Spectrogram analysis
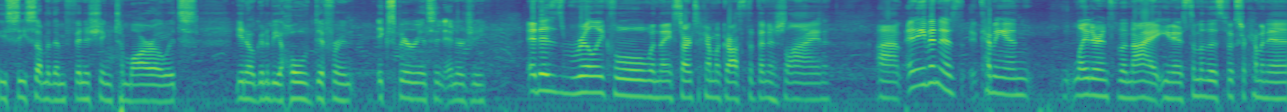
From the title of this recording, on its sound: LIVE from Unbound Gravel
